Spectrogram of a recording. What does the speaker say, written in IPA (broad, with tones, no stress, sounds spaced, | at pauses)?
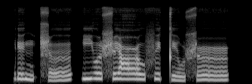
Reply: ɾ ɪ˦˨ ŋ ʈ͡ʂ ə˨˦ | j ʊ˦ ʂ ɪ˦ ʕ ʊ˦ f ɪ˦ t ɪ˨ w ʂ ə˞˦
